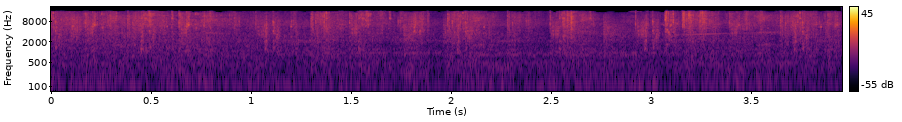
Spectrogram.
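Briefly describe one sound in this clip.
Footsteps run across dirt ground.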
